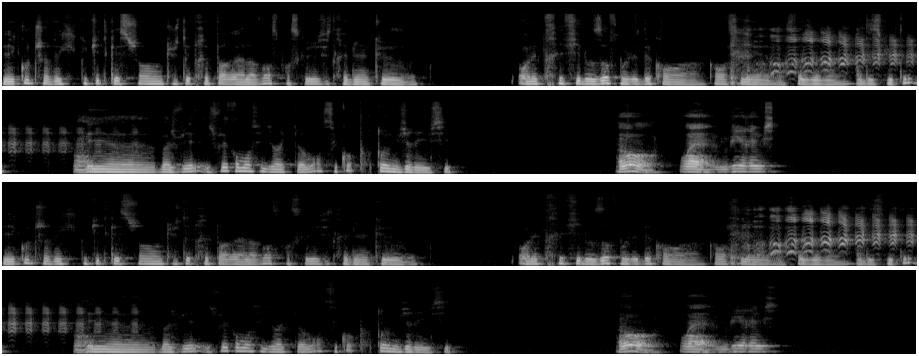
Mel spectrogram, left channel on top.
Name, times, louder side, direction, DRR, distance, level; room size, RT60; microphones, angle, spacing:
voice 1, 0.0-4.2 5.2-9.2 10.0-13.6, left 4 dB, 35° left, 0.3 m, -26 dB
Laughter, 7.3-10.5, right 3 dB, 15° right, 0.5 m, -35 dB
voice 2, 15.3-16.9, left 3 dB, 75° left, 0.8 m, -25 dB
12.0 x 5.7 x 2.4 m
head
